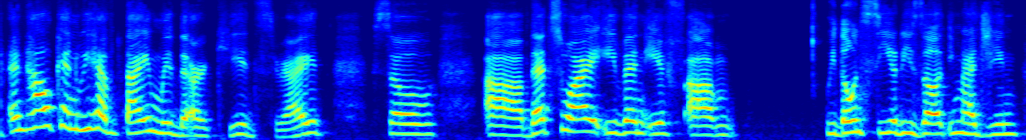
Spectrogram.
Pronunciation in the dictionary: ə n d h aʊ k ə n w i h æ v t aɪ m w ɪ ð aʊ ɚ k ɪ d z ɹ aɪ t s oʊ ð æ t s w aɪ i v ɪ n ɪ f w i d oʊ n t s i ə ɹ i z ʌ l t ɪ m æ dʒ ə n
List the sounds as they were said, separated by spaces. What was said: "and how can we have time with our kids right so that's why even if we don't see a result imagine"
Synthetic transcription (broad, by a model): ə n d h aʊ k ə n w i h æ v t aɪ m w ɪ ð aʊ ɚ k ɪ d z ɹ aɪ t s oʊ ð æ t s w aɪ i v ɪ n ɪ f w i d oʊ n t s i ə ɹ i z ʌ l t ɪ m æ dʒ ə n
